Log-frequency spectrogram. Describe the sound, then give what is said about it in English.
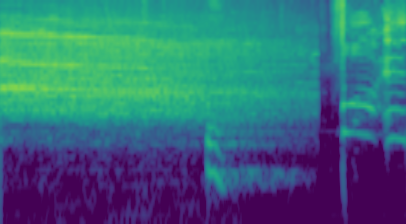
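A loud crowd roar fills the air for a few seconds, then cuts off, followed by sharp individual whoops and yells rising in pitch. “Everybody just scream!”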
